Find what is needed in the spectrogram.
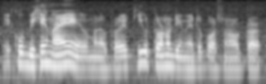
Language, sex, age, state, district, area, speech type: Assamese, male, 30-45, Assam, Sonitpur, rural, spontaneous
